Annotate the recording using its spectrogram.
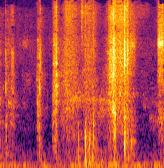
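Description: Near silence with a few faint taps and rustles of paper being handled and pressed together by hand.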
